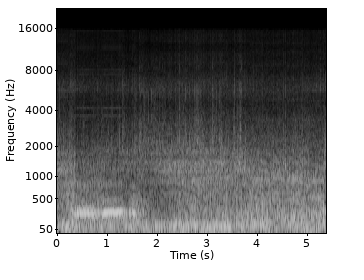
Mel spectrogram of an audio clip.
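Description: Enduro motorcycle engine running under throttle as it rides, heard from a helmet-mounted camera, over a heavy low rumble. A clearer, wavering engine note stands out for about a second and a half near the start.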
